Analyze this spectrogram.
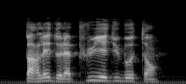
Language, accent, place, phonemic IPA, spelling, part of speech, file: French, France, Lyon, /paʁ.le d(ə) la plɥi e dy bo tɑ̃/, parler de la pluie et du beau temps, verb, LL-Q150 (fra)-parler de la pluie et du beau temps.wav
- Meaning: to make small talk, to chit-chat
